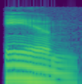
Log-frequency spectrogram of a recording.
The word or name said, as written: Anne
